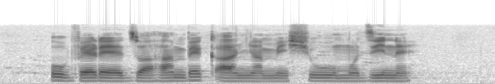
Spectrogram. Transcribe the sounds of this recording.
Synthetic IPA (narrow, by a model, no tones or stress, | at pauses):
ub̪vɛɺɛd͡zwaɦambɛkʼaɲamiʃumɔd͡ziːnɛ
